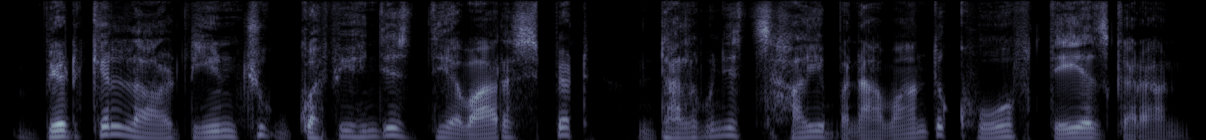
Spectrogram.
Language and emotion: Kashmiri, fearful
